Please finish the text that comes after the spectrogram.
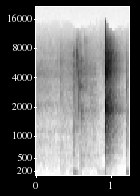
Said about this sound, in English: You- that, that is a meek clap. It was quite meek,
